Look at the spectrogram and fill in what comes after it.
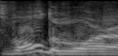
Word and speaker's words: Voldemort: And eventually somebody called me on the fact that I always pronounce Voldemort incorrectly because I pronounce the T. Not you pronounce the T. What the hell? Who the hell said that? It's Voldemort. – No, it's Voldemort, apparently. – Well, the movies, they pronounce it Voldemort. Ray Fiennes says Voldemort, so why not? – All right.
